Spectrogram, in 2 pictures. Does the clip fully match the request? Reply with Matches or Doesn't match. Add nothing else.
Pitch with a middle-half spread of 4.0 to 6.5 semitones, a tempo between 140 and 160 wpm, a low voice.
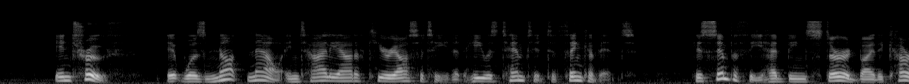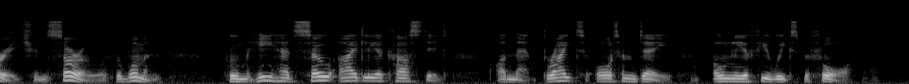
Doesn't match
